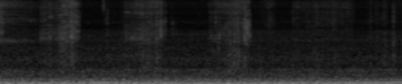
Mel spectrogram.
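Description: Metal rib scraping across a damp clay slab in a series of short strokes, raking and smoothing the surface.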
